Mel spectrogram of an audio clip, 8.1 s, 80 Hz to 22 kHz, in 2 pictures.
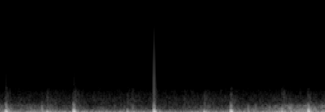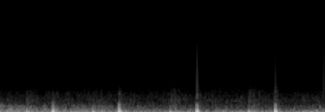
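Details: Adult male heart heard through a stethoscope: steady low thumping heartbeat at roughly 60 beats per minute, with a soft rumbling hum underneath; heart sounds.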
